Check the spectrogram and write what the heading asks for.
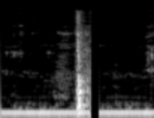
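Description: Handling noise from nylon starter rope and a plastic recoil-starter pulley: one short scrape about a second in, over a faint steady low hum. The sound briefly drops out just after the scrape.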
